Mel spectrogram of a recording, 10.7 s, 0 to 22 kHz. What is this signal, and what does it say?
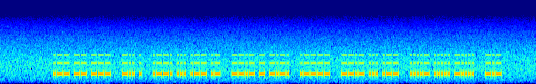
Morse code, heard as a keyed tone, machine-sent, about 35 wpm, 510 Hz. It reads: WMO DE PSWA QTC 1 QSW 456 K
